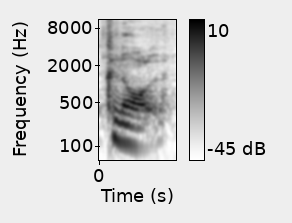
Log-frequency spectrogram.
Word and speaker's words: Knoll: German guy so that the original pronounce of this name is Kunal okay because the guy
